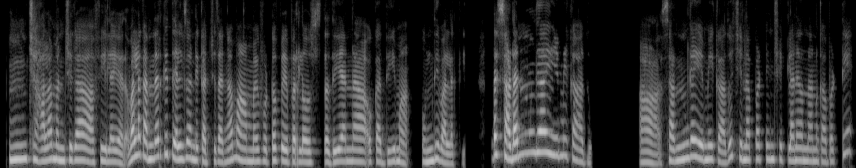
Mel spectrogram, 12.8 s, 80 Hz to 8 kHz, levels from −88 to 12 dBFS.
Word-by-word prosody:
హ్మ్. 235 Hz, +1 st, +5 dB
చాలా 220 Hz, -1 st, 0 dB
మంచిగా 225 Hz, 0 st, +2 dB, 0.3 s
ఫీల్ 205 Hz, -1 st, 0 dB
అయ్యారు. 185 Hz, -5 st, -2 dB
వాళ్ళకి 290 Hz, +2 st, +4 dB
అందరికి 280 Hz, +6 st, +2 dB
తెలుసండి 240 Hz, -1 st, +3 dB
ఖచ్చితంగా 200 Hz, +2 st, -3 dB
మా 245 Hz, -, +2 dB
అమ్మాయి 205 Hz, 0 st, -1 dB
ఫోటో 205 Hz, +2 st, -1 dB
పేపర్‌లో 195 Hz, -1 st, +1 dB
వస్తది 185 Hz, 0 st, -2 dB
అన్న 205 Hz, 0 st, -2 dB, 0.2 s
ఒక 195 Hz, +1 st, -3 dB
ధీమా 195 Hz, -2 st, -1 dB, 0.3 s
ఉంది 210 Hz, +5 st, +2 dB
వాళ్ళకి. 165 Hz, -2 st, -4 dB, 0.4 s
బా 315 Hz, -, +7 dB
సడెన్‌గా 335 Hz, +8 st, +5 dB, 0.2 s
ఏమి 300 Hz, -1 st, -4 dB
కాదు. 195 Hz, -6 st, -6 dB, 0.8 s
ఆ! -, -, -2 dB, 0.3 s
సడెన్‌గా 230 Hz, +6 st, +2 dB
ఏమి 235 Hz, 0 st, +2 dB
కాదు. 180 Hz, +6 st, -3 dB
చిన్నప్పటి 235 Hz, -1 st, -2 dB
నుంచి 235 Hz, 0 st, -2 dB
ఇట్లానే 220 Hz, -1 st, -2 dB
ఉన్నాను 205 Hz, -1 st, -3 dB
కాబట్టి 200 Hz, -, -9 dB
220 Hz, 150 wpm, -22 LUFS, 200-245 Hz, 0.8 s, బా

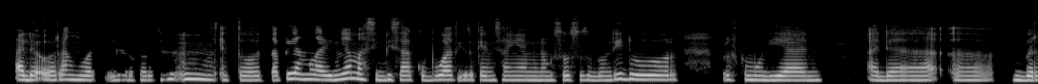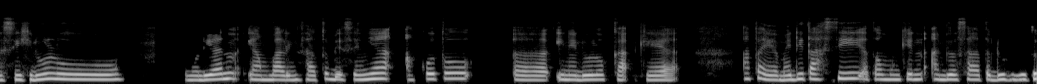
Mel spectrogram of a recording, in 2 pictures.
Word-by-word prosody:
ada 210 Hz, 0 st, +4 dB
orang 220 Hz, +1 st, +1 dB
buat 205 Hz, -1 st, +1 dB
garuk-garuk 200 Hz, 0 st, -6 dB, 0.2 s
mhm, 240 Hz, -2 st, +2 dB
itu. 200 Hz, -1 st, -6 dB, 0.3 s
Tapi 200 Hz, +6 st, -2 dB
yang 240 Hz, -2 st, +2 dB
lainnya 220 Hz, +3 st, +3 dB
masih 240 Hz, -6 st, 0 dB
bisa 205 Hz, 0 st, -2 dB
kubuat 210 Hz, +2 st, +1 dB
gitu, 210 Hz, -, -1 dB
kayak 200 Hz, 0 st, -1 dB
misalnya 200 Hz, 0 st, -3 dB
minum 195 Hz, 0 st, -1 dB
susu 205 Hz, 0 st, -3 dB
sebelum 195 Hz, -1 st, -2 dB
tidur, 220 Hz, -2 st, +3 dB, 0.4 s
terus 215 Hz, -2 st, -5 dB
kemudian, 195 Hz, -1 st, +1 dB, 0.4 s
ada, 195 Hz, 0 st, 0 dB, 0.2 s
eee, 200 Hz, 0 st, -2 dB, 0.2 s
bersih 200 Hz, +1 st, +1 dB
dulu, 230 Hz, -1 st, +3 dB, 0.6 s
kemudian 220 Hz, +6 st, +3 dB, 0.2 s
yang 215 Hz, -1 st, 0 dB
paling 210 Hz, 0 st, +1 dB
satu 210 Hz, +3 st, -3 dB
biasanya, 230 Hz, +3 st, +2 dB, 0.2 s
aku 215 Hz, +4 st, -5 dB
tuh, 265 Hz, 0 st, +1 dB, 0.6 s
eee, 205 Hz, -2 st, 0 dB, 0.2 s
ini 215 Hz, -1 st, +2 dB
dulu 220 Hz, +1 st, +2 dB
Kak, 205 Hz, -1 st, -4 dB
kayak 205 Hz, 0 st, -2 dB, 0.6 s
apa 260 Hz, +3 st, -3 dB
ya, 210 Hz, -, +2 dB
meditasi 250 Hz, +5 st, 0 dB
atau 235 Hz, -2 st, -4 dB
mungkin 225 Hz, +1 st, 0 dB
ambil 225 Hz, -1 st, +2 dB
saat 220 Hz, -2 st, -2 dB
teduh, 220 Hz, +1 st, +3 dB
begitu 220 Hz, +2 st, +3 dB
215 Hz, 135 wpm, -23 LUFS, 200-230 Hz, 0.6 s, ada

